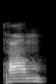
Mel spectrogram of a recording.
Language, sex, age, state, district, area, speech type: Bengali, male, 60+, West Bengal, Purulia, rural, read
